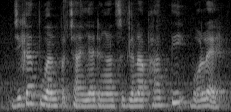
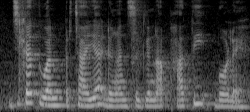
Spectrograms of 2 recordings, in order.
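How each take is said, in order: The two takes are said the same way.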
